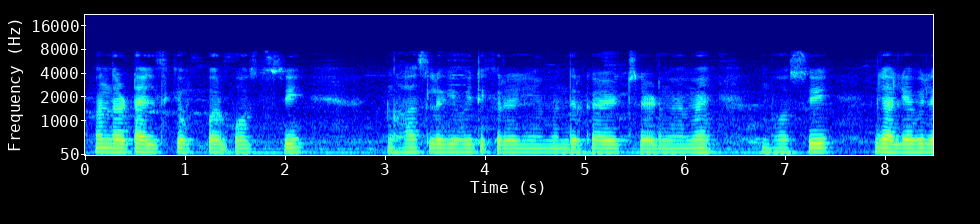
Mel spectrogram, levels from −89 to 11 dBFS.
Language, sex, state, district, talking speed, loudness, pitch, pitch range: Hindi, male, Chhattisgarh, Kabirdham, 170 wpm, -37 LUFS, 115 Hz, 110-115 Hz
